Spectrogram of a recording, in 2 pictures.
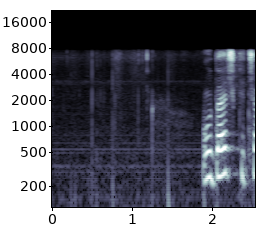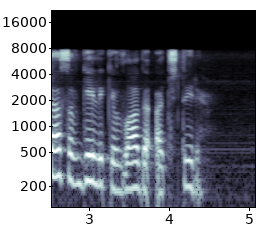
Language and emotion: Russian, neutral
